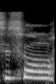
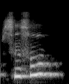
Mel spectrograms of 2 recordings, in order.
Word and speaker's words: Sidsel: do please yes my name is Cecil it rhymes with whistle Sizzle and um I'm basically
